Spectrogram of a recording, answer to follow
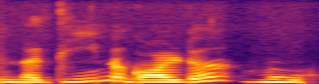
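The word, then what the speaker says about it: Nadine Gordimer: ये एक short story है, a watcher of the dead, और इसके ऑथर का जो नाम है वो ऐसे प्रोनाउंस करते हैं, नदीन गॉर्डमूर।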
